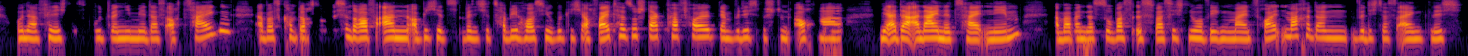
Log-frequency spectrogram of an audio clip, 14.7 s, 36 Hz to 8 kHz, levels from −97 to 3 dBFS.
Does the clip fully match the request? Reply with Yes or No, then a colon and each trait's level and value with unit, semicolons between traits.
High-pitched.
Yes: high, 205 Hz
